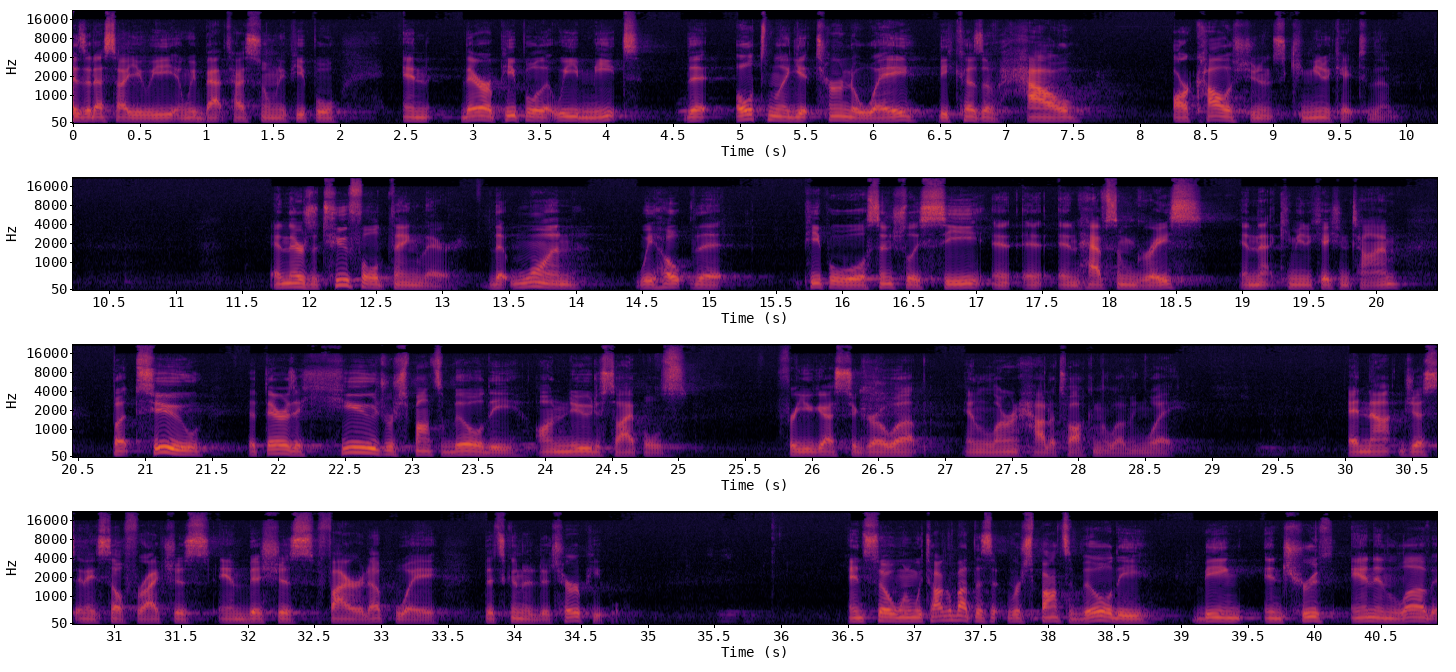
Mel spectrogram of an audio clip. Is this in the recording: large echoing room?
yes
